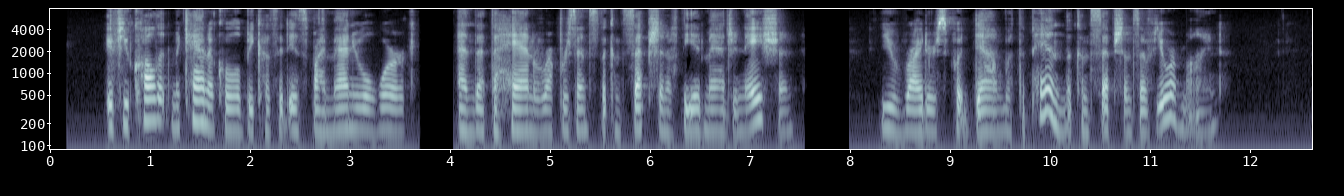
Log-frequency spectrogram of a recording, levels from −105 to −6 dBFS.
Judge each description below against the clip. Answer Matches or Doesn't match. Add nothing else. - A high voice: Doesn't match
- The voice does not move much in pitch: Matches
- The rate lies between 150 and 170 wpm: Matches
